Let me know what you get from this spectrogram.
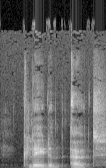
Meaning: inflection of uitkleden: 1. plural past indicative 2. plural past subjunctive
- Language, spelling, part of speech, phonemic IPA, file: Dutch, kleedden uit, verb, /ˈkledə(n) ˈœyt/, Nl-kleedden uit.ogg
